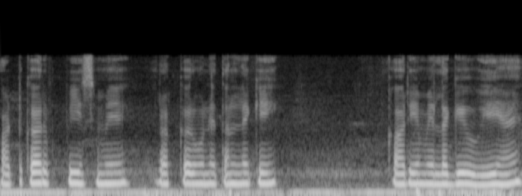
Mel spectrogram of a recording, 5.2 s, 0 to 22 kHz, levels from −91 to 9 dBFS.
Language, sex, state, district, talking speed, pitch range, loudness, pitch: Hindi, male, Uttar Pradesh, Muzaffarnagar, 160 wpm, 170-185 Hz, -16 LUFS, 180 Hz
